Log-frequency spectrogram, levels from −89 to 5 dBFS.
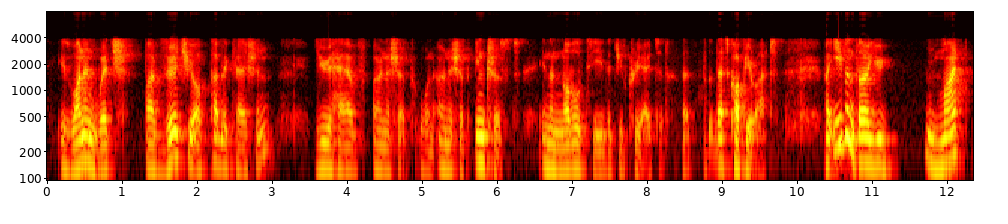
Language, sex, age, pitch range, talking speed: English, male, 40-59, 120-150 Hz, 135 wpm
